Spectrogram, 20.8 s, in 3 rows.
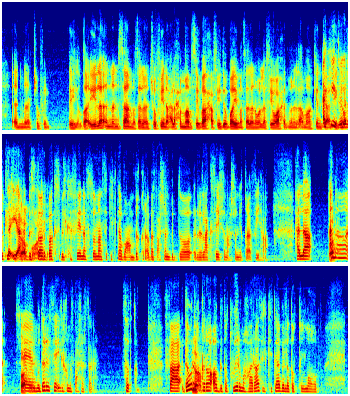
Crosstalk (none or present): present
